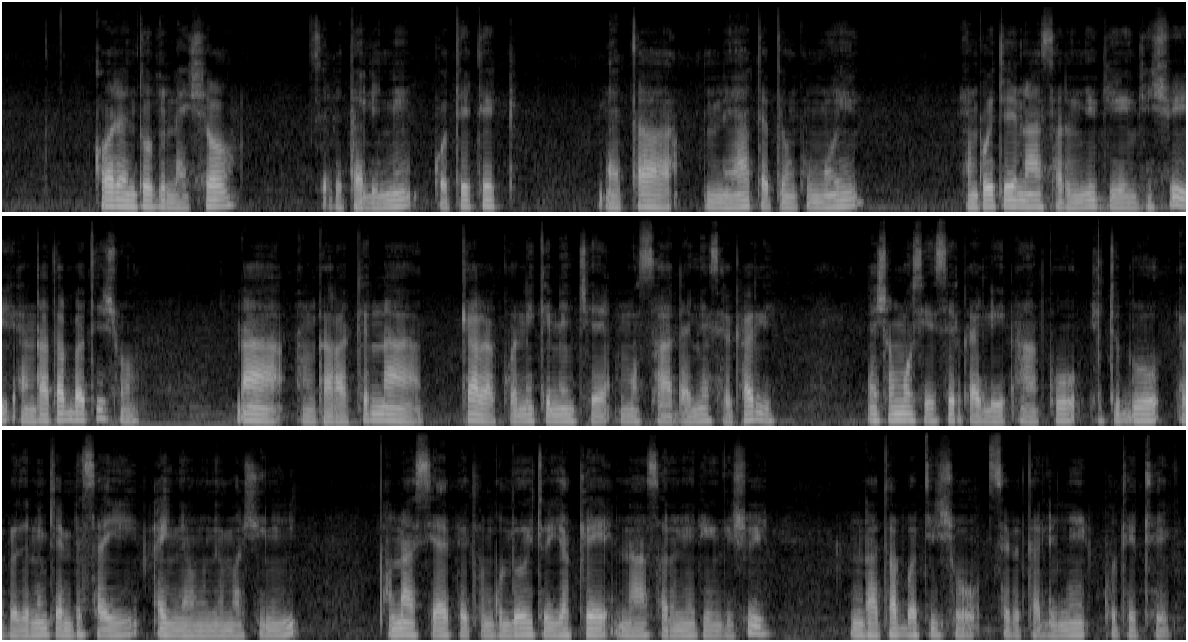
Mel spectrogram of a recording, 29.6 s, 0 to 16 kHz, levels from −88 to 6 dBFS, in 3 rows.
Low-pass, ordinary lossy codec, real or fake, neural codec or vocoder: 14.4 kHz; Opus, 64 kbps; fake; codec, 44.1 kHz, 3.4 kbps, Pupu-Codec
